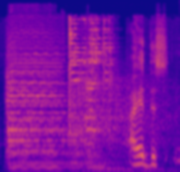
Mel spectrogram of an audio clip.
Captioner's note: glass shatters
